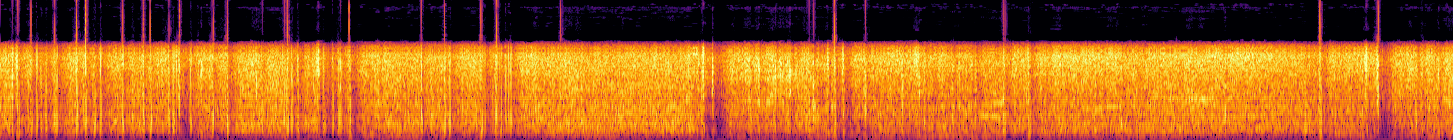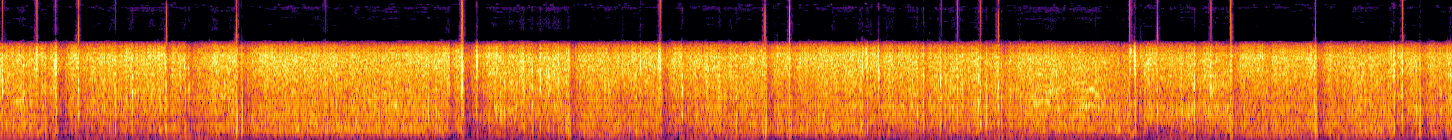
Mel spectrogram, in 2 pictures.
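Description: Fireworks explode in rapid, continuous bangs.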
